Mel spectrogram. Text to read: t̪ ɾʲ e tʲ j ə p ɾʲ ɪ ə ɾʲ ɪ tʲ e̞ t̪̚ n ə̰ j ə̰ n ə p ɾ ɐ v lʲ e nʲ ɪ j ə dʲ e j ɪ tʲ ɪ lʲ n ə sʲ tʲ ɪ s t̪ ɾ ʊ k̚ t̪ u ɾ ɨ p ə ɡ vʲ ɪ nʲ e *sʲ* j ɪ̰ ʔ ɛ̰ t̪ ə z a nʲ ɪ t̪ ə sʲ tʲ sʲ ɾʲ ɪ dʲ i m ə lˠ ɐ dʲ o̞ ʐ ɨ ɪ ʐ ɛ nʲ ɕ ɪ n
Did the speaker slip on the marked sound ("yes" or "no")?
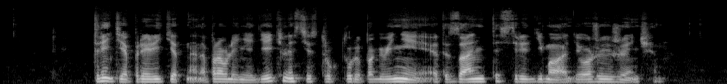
yes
